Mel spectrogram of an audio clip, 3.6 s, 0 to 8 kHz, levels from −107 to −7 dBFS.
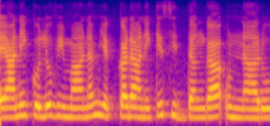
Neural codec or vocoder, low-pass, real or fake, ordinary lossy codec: none; none; real; none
